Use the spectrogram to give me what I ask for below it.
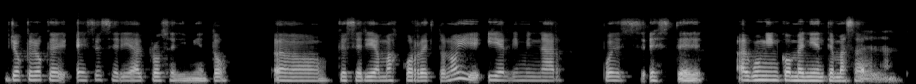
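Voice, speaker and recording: A woman's voice: lowish voice, little pitch movement, unhurried, gravelly, darkish tone, dry recording. A woman teaching a family history class over a video call, speaking in a friendly way with many fillers. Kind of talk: online class, casual explanation.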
